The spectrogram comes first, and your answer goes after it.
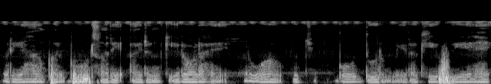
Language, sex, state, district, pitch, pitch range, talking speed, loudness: Hindi, male, Maharashtra, Gondia, 120 Hz, 115-125 Hz, 205 wpm, -21 LUFS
